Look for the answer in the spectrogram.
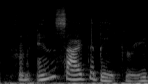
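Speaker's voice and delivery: plain reading voice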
